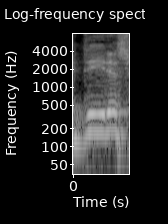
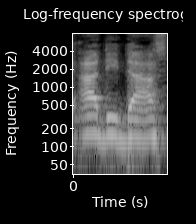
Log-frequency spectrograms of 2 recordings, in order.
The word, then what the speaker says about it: Adidas: You see the Adidas or the Adidas, depending on your pronunciation, logo there in red,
